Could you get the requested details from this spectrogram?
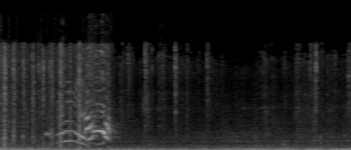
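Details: Pet Alexandrine parrots at play: one brief, harsh, harmonic squawk with wavering pitch, then background hum and faint rustling.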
